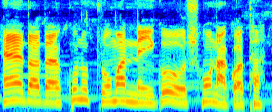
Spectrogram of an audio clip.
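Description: A man's voice: high-pitched, fast talker, soft background music, natural voice. A man voicing a loyal, cautious village friend in a cartoon, earnest and respectful. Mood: confiding. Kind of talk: dramatic cartoon dialogue.

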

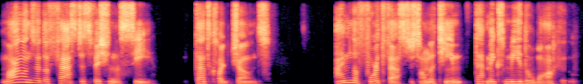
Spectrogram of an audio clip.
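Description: A woman's voice: deep voice, lively intonation, moderate pace, no room sound, clean studio sound. A woman playing an earnest, literal-minded, matter-of-fact young boy in an audiobook. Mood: earnest, dry. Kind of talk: full-cast audiobook acting.

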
